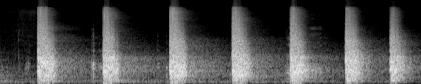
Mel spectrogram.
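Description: Hammer driving nails into the wooden planks of a boat hull: a steady run of about seven sharp blows, roughly one every half-second, coming a little faster near the end.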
